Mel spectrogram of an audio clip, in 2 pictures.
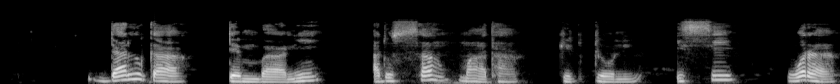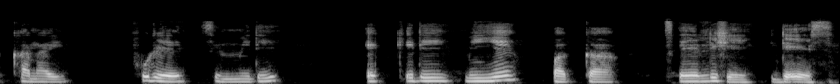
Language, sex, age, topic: Gamo, female, 25-35, agriculture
